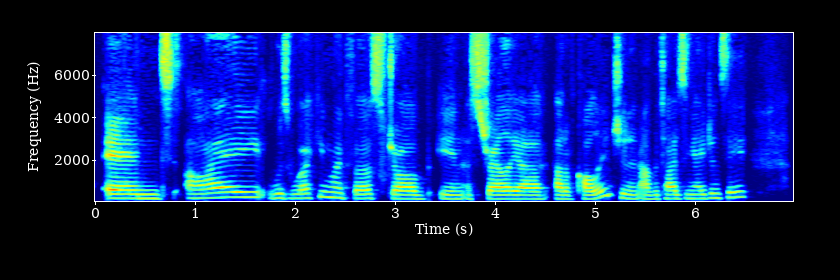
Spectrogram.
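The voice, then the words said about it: Australian accent. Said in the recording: “I'm Australian, if you can't tell by my accent.”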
